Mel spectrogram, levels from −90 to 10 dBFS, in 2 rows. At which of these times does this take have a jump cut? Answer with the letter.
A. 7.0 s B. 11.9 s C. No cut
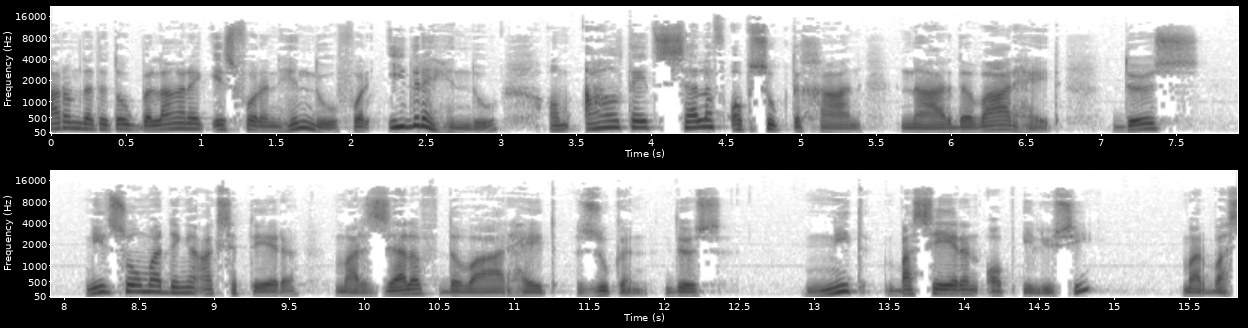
B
